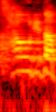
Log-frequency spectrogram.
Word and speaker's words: 사울: 근데 이제 이 사울이라고 하는 요거는 헬라식 발음이에요. 헬라식 발음. 그리고 샤울이라고 하는 것은 히브리식 발음입니다. 그러니까 이걸 기점으로 해서 이거다, 사울이다, 바울이다, 이렇게 이야기를 하는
